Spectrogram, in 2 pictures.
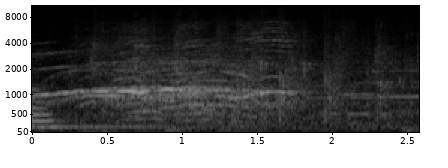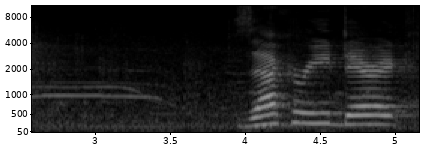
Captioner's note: audience applause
